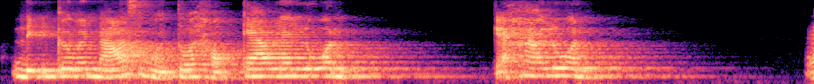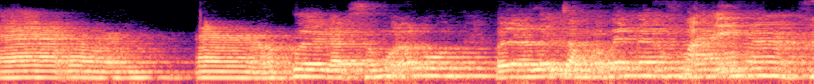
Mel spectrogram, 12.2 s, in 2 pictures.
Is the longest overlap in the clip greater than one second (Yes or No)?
Yes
